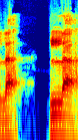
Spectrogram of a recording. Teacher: நாவின் இரு பக்கங்கள் தடித்து பற்களின் அடியை தொடுவதால் லகரம் தோன்றுகிற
